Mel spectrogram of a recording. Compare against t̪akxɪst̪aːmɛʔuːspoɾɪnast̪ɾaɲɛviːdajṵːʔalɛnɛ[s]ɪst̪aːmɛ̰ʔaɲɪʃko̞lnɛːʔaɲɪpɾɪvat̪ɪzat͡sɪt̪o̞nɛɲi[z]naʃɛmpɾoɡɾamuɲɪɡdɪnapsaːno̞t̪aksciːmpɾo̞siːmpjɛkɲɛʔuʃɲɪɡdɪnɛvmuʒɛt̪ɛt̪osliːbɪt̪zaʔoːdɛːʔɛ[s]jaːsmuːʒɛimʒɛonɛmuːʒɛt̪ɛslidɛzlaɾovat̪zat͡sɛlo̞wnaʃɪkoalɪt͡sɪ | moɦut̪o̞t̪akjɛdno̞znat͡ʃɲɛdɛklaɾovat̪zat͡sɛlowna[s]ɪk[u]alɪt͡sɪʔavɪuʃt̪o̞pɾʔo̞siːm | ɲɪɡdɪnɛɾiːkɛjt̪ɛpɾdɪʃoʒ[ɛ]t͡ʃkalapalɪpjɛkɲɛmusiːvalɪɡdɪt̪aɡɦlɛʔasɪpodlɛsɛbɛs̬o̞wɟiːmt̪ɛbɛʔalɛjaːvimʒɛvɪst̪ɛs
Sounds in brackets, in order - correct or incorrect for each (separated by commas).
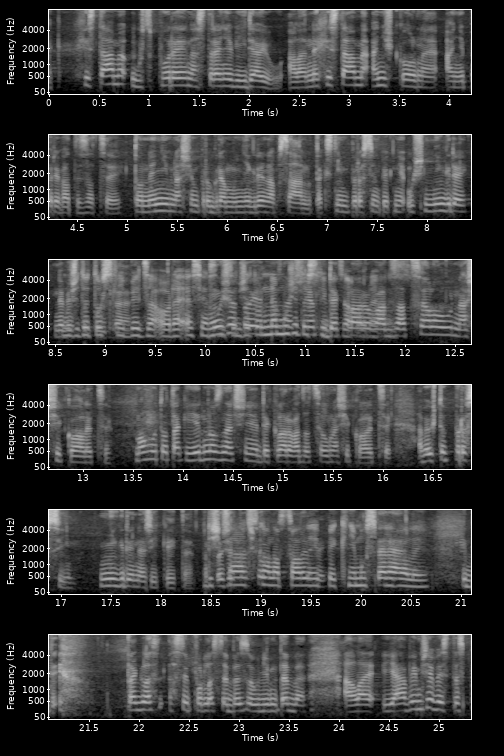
incorrect, incorrect, correct, incorrect, incorrect, incorrect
